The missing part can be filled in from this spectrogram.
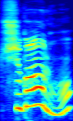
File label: Emo Confirm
